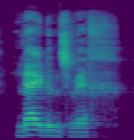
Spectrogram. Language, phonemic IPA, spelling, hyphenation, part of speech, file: Dutch, /ˈlɛi̯.də(n)sˌʋɛx/, lijdensweg, lij‧dens‧weg, noun, Nl-lijdensweg.ogg
- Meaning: 1. the passion of Jesus 2. the Way of the Cross 3. a period of intense suffering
